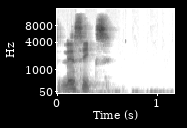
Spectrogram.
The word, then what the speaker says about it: Lasix: in the end right basics and lasik a huge k sound at the end this is lasix that k sound is almost absent nice and with an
